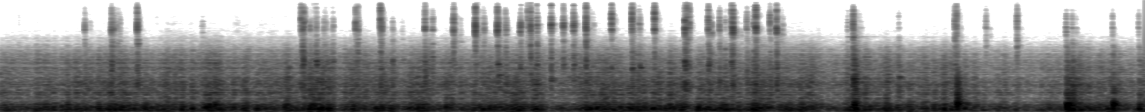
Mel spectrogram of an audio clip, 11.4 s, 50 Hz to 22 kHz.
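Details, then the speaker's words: Pioneer SX-838 receiver with noise only on the phono inputs. Steady hiss with sharp crackles and bursts each time the preamplifier board is tapped, revealing a microphonic transistor, later replaced with a 2N3906. "ah there's my noisy boy right there that's Noisy Boy it's what we call a microphonic transistor"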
